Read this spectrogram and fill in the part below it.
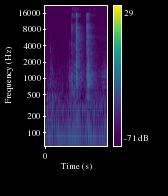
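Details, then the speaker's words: Carver M500t power amplifier switched on: slight transformer hum, then two sharp clicks a fifth of a second apart as the protection relay engages cleanly in a quiet room; normal power-up. "here I noticed when I turn it on they hear just a little bit of a transformer hum when that kicks in the protection relay did kick in and now we're ready to rock"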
